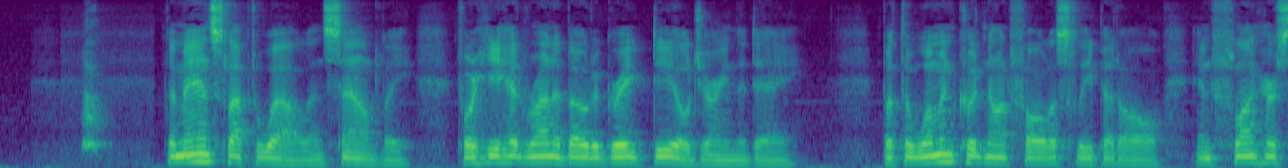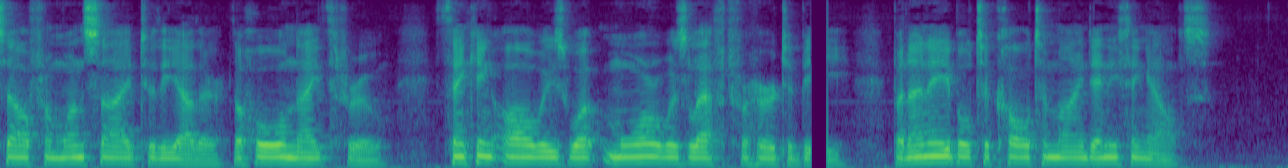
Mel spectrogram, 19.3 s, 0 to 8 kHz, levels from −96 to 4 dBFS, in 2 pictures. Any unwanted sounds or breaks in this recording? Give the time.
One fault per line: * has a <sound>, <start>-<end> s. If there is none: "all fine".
* has a bark, 0.6-0.9 s
* has a dropout, 15.7-15.9 s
